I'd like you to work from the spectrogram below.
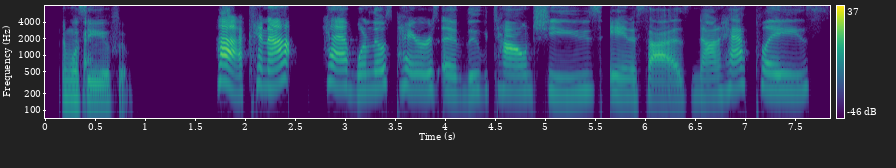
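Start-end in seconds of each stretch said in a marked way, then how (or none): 1.7-7.7 deliberately put-on Texas accent, pitched high. Testing how Louboutin sounds, asking for shoes in a put-on Texas accent. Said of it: "I'm going to say it in a Texas accent".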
